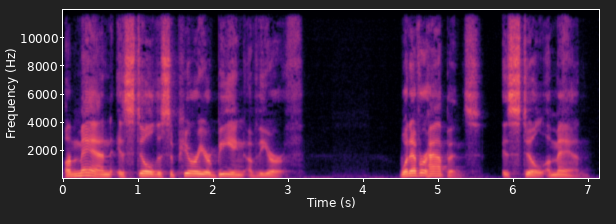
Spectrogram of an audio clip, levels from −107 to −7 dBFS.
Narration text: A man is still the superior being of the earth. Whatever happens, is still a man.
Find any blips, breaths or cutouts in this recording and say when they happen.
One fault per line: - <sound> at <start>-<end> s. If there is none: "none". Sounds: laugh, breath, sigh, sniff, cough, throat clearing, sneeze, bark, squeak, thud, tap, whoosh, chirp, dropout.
none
